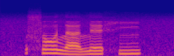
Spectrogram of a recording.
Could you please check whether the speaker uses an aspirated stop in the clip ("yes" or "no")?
no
